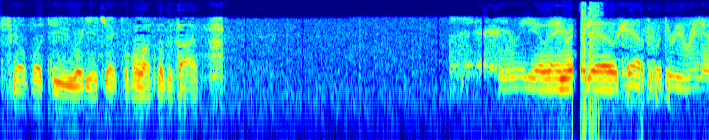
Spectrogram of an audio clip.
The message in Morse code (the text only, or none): none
